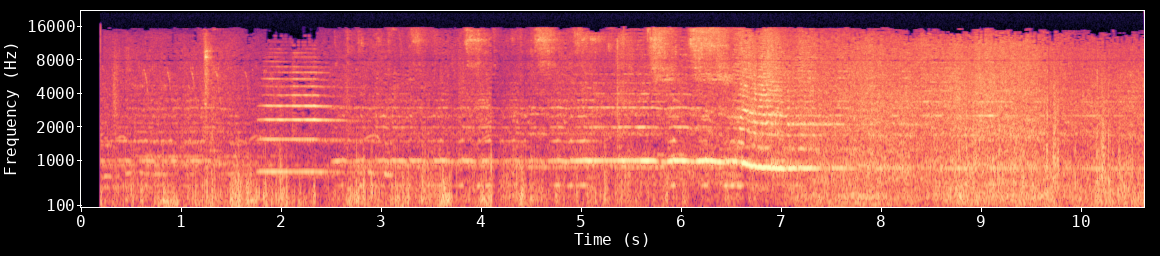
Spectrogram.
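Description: Indian Railways WAP-5 electric locomotive sounding a long, steady horn as it approaches on the adjacent track, with a short higher chord about two seconds in. Near seven seconds the horn's pitch drops as the locomotive passes, then the rumble and wind rush of its coaches going by close alongside the moving train.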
